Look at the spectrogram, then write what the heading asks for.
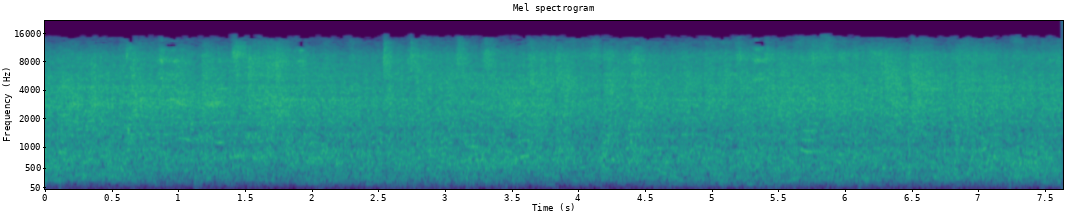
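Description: Betna Express passenger train running along the track, with a steady, unbroken noise of wheels on rail.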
